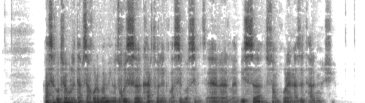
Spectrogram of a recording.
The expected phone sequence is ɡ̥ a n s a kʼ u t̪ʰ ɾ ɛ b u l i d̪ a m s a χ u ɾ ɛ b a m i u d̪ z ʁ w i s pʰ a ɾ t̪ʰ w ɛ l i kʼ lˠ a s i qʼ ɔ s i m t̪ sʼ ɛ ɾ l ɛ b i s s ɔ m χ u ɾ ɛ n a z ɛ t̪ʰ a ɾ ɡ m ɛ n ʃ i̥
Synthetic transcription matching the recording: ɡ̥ a n s a kʼ u t̪ʰ ɾ ɛ b u l i d̪ a m s a χ u ɾ ɛ b a m i u d̪ z ʁ w i s kʰ a ɾ t̪ʰ w ɛ l i kʼ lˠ a s i kʼ ɔ s i m t̪ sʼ ɛ ɾ l ɛ b i s s ɔ m χ u ɾ ɛ n a z ɛ t̪ʰ a ɾ ɡ m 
